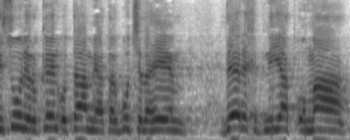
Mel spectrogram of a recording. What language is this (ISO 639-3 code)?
heb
